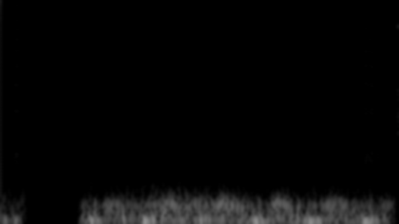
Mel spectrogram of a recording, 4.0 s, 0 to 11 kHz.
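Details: Real patient with aortic stenosis, murmur loudest at aortic area (right upper sternal border), radiating to carotids: low heart sounds about 109 a minute with whooshing crescendo-decrescendo ejection systolic murmur between beats.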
